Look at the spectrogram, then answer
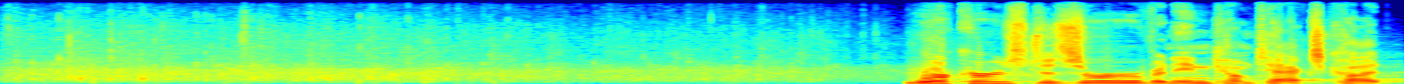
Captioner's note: applause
